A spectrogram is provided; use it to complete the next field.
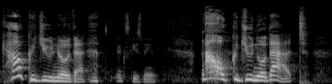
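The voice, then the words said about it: Faltering put-on French accent. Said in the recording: “God, I lost my French accent. Terrible.”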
